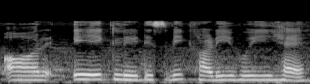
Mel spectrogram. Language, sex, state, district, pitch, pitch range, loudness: Hindi, female, Madhya Pradesh, Umaria, 205 Hz, 200-220 Hz, -14 LUFS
